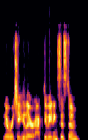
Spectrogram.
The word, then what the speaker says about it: reticular activating system: So it's almost like, you know, activating their reticular activating system.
